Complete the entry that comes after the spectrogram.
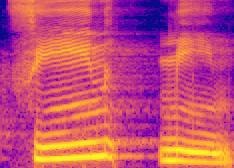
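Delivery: سین میم said plainly with نون fully pronounced; wrong way. Shown as a demonstration. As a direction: show the mistake in plain speech. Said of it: "یہ غلط طریقہ ہے". (غلط طریقہ، سین میں نون پڑھنا)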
